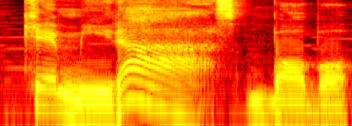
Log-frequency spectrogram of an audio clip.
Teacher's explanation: the second syllable of miras is emphasized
